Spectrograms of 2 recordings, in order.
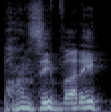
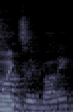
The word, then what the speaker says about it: Bonzi Buddy: This is Bonzi Buddy, I think. Because if it's AI, then it's bonsai, isn't it?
